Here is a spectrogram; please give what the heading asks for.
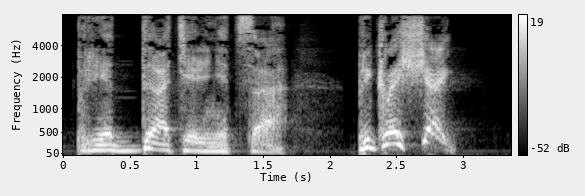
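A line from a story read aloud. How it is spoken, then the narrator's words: Hoarse croak. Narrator (Russian): хрипнул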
